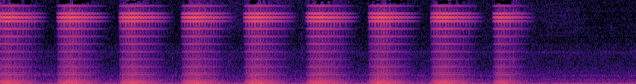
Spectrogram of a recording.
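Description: A modular synthesizer plays a repeating pitched note.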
